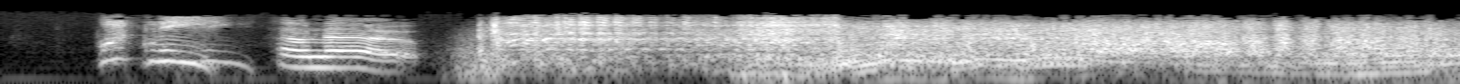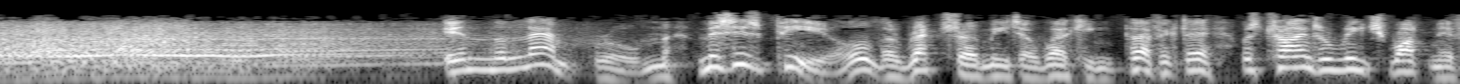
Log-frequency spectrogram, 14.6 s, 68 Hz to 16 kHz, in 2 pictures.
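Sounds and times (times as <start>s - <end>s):
speech: 0.8s - 2.8s, 9.5s - 14.5s
car engine cranking, starting and running: 2.3s - 10.7s.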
